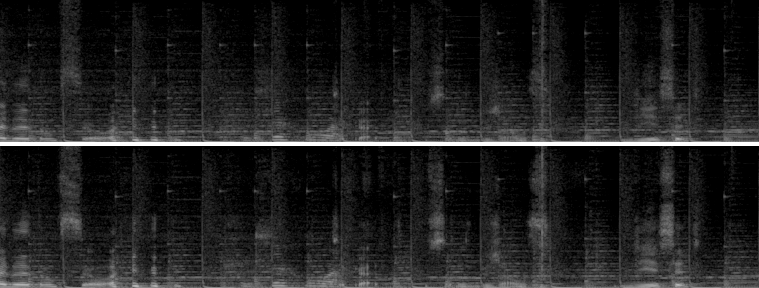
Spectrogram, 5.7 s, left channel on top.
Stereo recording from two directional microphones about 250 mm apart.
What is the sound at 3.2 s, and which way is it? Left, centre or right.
Music, centre.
